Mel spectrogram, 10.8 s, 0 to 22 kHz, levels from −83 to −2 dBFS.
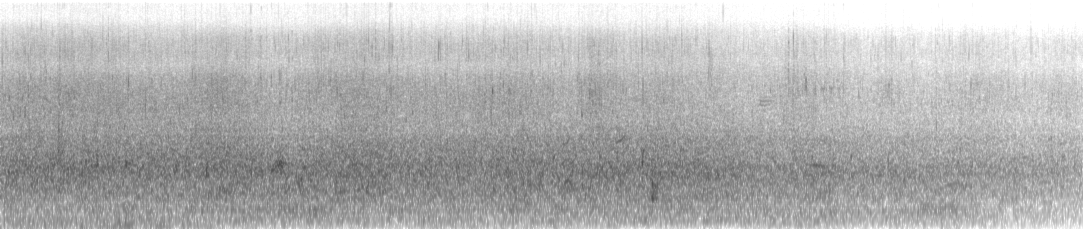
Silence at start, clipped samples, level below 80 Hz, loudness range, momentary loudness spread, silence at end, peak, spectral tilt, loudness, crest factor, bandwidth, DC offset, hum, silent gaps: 0 s; under 0.1%; -58 dBFS; 6 LU; 9 LU; 0 s; -12 dBFS; -1.5 dB/octave; -30 LUFS; 20 dB; over 20 kHz; under 0.1%; none; none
